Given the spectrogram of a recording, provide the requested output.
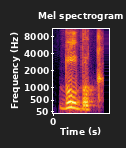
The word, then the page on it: boobook: Indian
